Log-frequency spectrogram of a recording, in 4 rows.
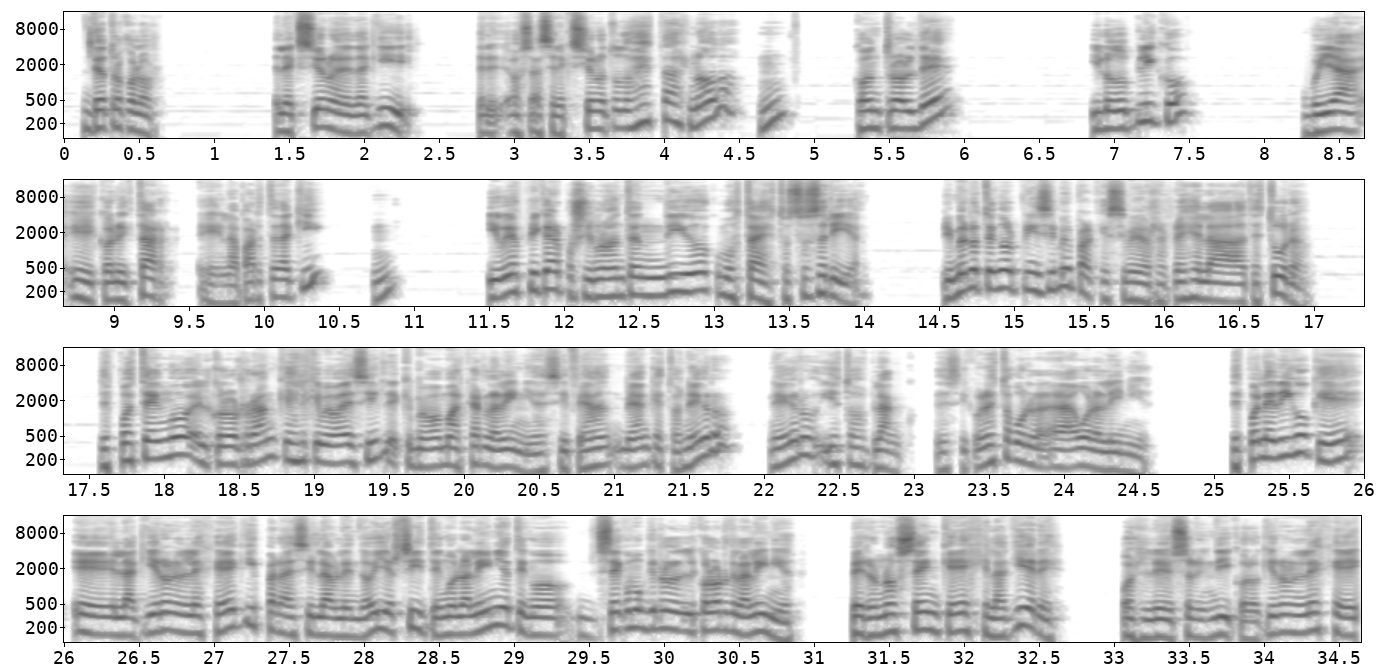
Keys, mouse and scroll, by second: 0.7 scroll down 2, 1.0 ctrl+z, 1.8 click, 2.6 click, 3.8 click, 4.8 middle click, 5.6 shift+d, 6.8 middle click, 8.1 click, 8.1 click, 8.7 click, 10.6 middle click, 11.1-11.8 scroll up 9, 13.3 middle click, 18.8 middle click, 24.2 middle click.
